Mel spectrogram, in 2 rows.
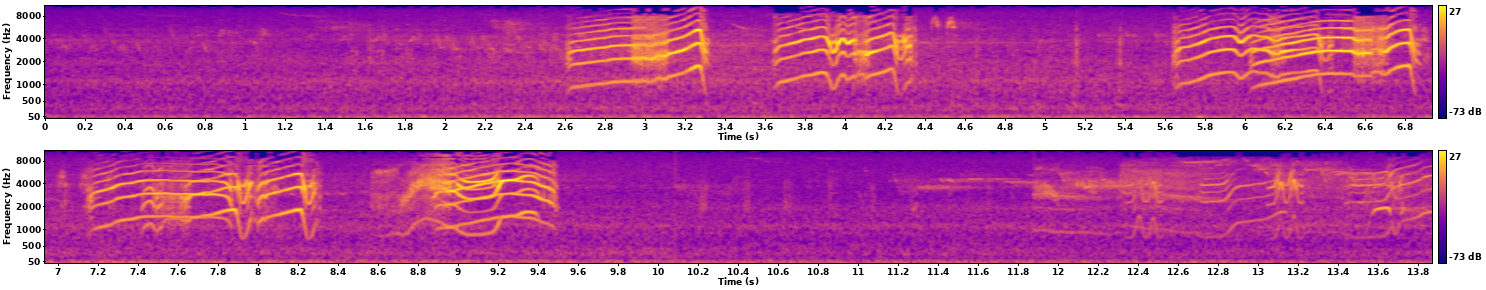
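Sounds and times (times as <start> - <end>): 
steady low hum: 0.0 - 13.8
northern lapwing wheezy swooping pee-wit calls: 2.5 - 4.7, 5.5 - 9.6, 11.8 - 13.8.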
